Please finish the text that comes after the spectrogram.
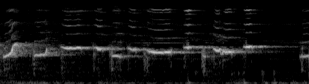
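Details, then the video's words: A happy cockatiel produces a wavering whistled phrase, notes stepping up and down around a steady middle pitch, almost continuous for three seconds. "a happy cocketeil chirping"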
